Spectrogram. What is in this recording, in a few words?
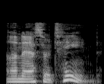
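"unascertained", British English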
